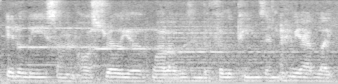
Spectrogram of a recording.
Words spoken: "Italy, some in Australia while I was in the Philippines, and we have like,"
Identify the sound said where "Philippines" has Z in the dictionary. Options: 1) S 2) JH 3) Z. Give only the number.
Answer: 3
